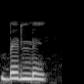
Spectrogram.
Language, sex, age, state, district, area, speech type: Dogri, female, 18-30, Jammu and Kashmir, Reasi, rural, read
